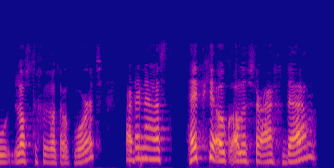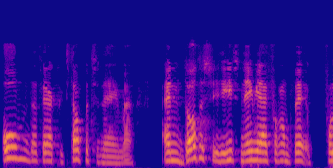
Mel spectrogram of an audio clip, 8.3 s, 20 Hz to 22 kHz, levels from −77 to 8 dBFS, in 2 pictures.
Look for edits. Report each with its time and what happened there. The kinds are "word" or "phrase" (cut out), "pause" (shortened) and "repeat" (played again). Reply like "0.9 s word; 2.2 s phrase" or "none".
5.0 s word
